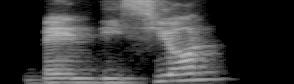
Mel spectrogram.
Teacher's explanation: lleva el acento en la O, donde está la fuerza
